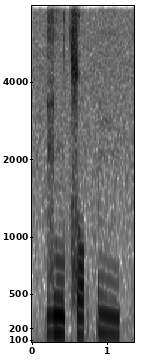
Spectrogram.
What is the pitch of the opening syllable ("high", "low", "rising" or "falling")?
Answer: high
